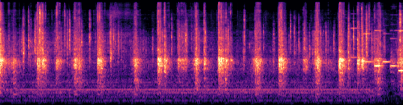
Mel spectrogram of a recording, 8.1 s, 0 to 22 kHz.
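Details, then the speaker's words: LG DLGX3901W gas dryer, top removed, running: bright metallic clinks each drum turn over a steady motor hum, from coins trapped inside a drum baffle. "I could definitely hear something bouncing around. Almost sounds like coins. So when I turn the drum, you can hear it falling down."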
